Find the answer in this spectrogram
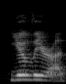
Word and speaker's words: Ylira: No direct proof in the book that I can think of, but I'm going to assume that Ylira, that's how her name is pronounced, is both Sayra and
